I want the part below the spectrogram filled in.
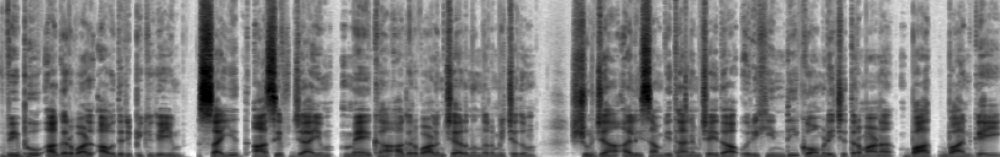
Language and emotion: Malayalam, neutral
